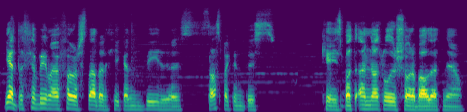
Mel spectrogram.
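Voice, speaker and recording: A man's voice: mid-range voice, moderate pace, no echo, lo-fi sound, faint music behind. A man who is a non-native English speaker, giving casual gameplay commentary, thinking aloud somewhat hesitantly. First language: not English. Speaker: gaming streamer.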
